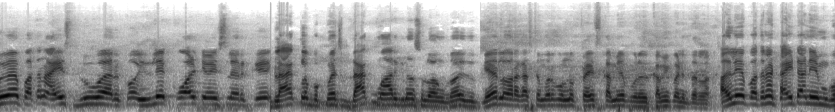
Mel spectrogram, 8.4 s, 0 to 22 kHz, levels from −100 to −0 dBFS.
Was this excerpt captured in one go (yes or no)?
no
